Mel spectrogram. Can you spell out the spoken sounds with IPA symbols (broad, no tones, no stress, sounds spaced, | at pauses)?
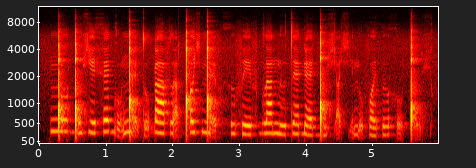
ŋ͡ǃ o ɡ͡ǃ o ç e h ɛ ɡ o̰ ŋ͡ǃ ɛ̰ t o̰ ɠ a f l a̰ ǃʼ ʌ ç ŋ͡ǃ ɛ̰ f h ɯ f e f ɡ l a n ɯ t ɛ ɠ ɛ ɡ͡ǃ o ç a̰ ç ḛ n o̰ f ʌ ɪ̯ θ ɯ ʊ̯ h o̰ ǃʼ o̰ ç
